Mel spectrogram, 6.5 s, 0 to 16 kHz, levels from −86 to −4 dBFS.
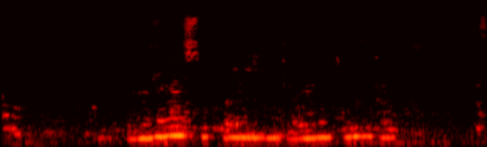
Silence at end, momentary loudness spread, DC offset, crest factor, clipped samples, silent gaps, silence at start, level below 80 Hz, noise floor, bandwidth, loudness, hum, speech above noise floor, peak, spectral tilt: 0 s; 23 LU; under 0.1%; 16 dB; under 0.1%; none; 0.05 s; -72 dBFS; -75 dBFS; 11.5 kHz; -49 LUFS; none; 25 dB; -34 dBFS; -6.5 dB/octave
